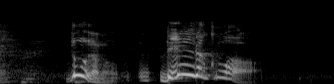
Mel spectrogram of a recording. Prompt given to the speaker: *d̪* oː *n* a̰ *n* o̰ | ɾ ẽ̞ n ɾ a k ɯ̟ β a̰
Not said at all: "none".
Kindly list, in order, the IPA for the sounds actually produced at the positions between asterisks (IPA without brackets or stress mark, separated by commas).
d̪, n, n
